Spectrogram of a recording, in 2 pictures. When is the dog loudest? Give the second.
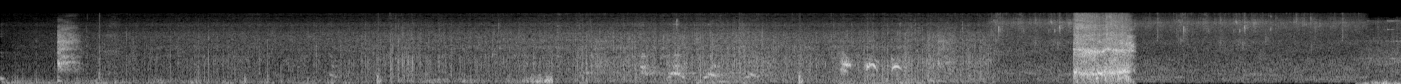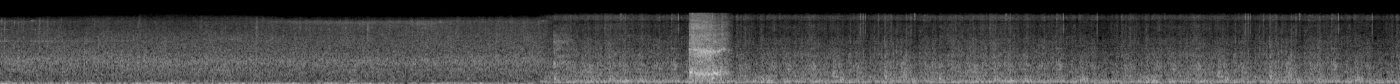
9 s.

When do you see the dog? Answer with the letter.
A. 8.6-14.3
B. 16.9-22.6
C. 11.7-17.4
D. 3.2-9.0
D.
